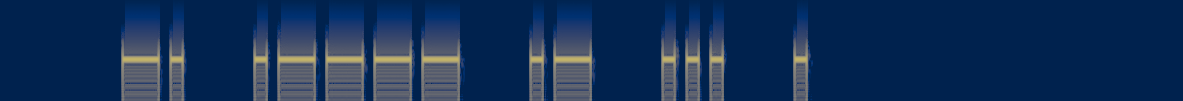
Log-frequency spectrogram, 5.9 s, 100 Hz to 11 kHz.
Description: Morse code, heard as a keyed tone, about 20 wpm, spaced as for 15 wpm, 700 Hz. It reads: N1ASE
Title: 042 Lesson 8g - Number 1 - Call Signs 20wpm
